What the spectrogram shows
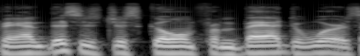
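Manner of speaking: ordinary delivery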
